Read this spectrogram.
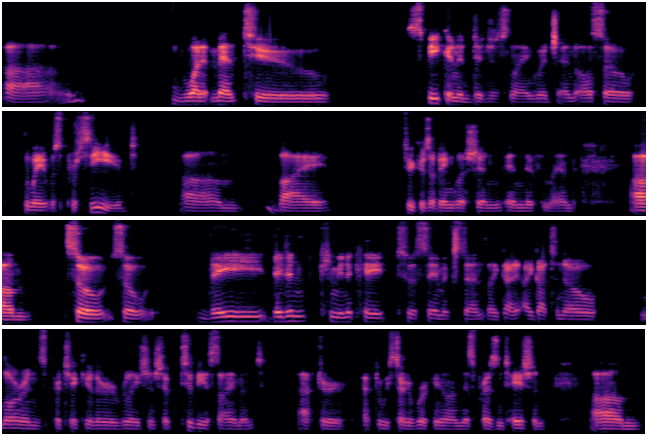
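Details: Adult speaker; ordinary speech.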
